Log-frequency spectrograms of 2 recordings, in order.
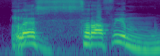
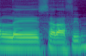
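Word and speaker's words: LE SSERAFIM: nah inih selanjutnya ada les rafim girls band asal Korea Selatan dituduh lipsing di koc ah kocela kocela dari wae inial kocela lagi Ini kocela jadi ee penampilan ini benar dibacanya Le Serafim leim Le serfim Oh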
